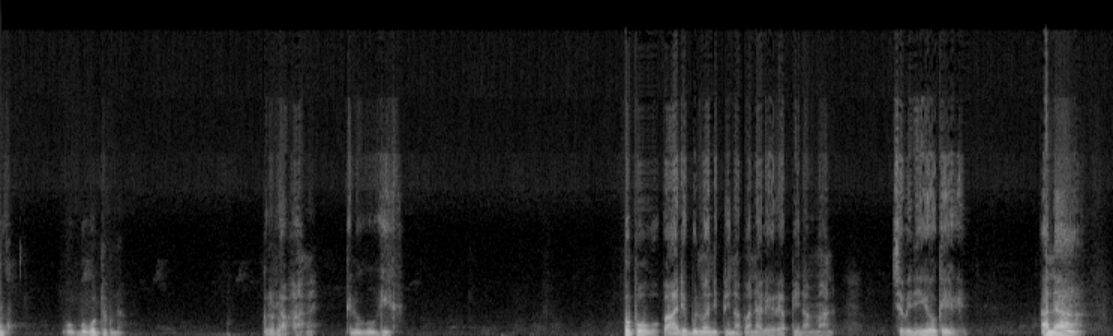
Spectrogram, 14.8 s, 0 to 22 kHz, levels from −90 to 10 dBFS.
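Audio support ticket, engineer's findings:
Grainy, rough speech throughout, likely Opus compression in CELT mode, fits about 24 kbps. Spectrogram: bands noise-filled rather than holed, content reaching about 20.2 kHz.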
